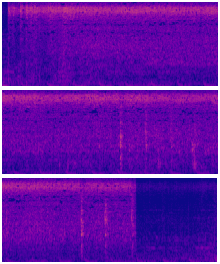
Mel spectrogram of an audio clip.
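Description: Button mushrooms sizzling loudly as they fry in hot oil in a kadai, stirred with a wooden spatula, with a few light clicks. The sizzling cuts off suddenly near the end, leaving something much quieter.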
